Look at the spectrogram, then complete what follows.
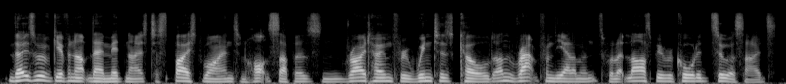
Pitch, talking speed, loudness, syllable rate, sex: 140 Hz, 220 wpm, -20 LUFS, 5.7 syllables/s, male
